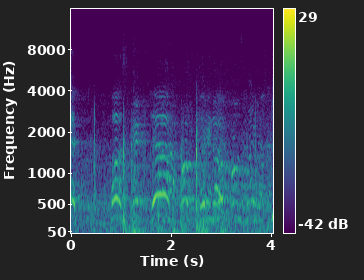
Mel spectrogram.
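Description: Shouting voices from ringside calling over one another, with a few sharp thuds of gloved punches landing during a heavyweight boxing bout.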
